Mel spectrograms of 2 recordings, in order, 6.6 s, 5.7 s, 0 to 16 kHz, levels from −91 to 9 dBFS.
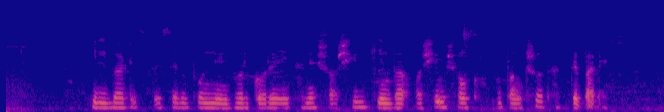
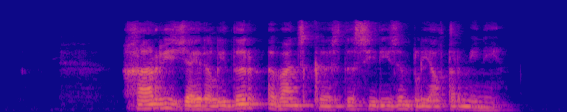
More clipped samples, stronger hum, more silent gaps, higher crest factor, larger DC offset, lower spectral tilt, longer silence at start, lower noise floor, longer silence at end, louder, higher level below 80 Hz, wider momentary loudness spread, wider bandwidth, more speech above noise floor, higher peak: neither; neither; neither; about the same, 20 dB vs 20 dB; neither; first, -9.5 dB/octave vs -5 dB/octave; second, 0.05 s vs 1.25 s; second, -75 dBFS vs -84 dBFS; about the same, 0.55 s vs 0.65 s; second, -43 LUFS vs -33 LUFS; second, -74 dBFS vs -64 dBFS; about the same, 9 LU vs 9 LU; second, 6.2 kHz vs 8.2 kHz; second, 33 dB vs 52 dB; second, -24 dBFS vs -14 dBFS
